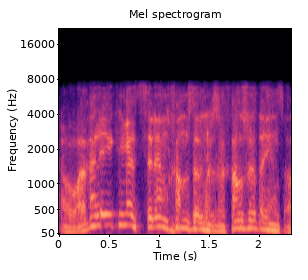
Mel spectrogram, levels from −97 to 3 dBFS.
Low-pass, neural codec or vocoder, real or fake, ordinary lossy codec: 7.2 kHz; codec, 24 kHz, 3 kbps, HILCodec; fake; Opus, 16 kbps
